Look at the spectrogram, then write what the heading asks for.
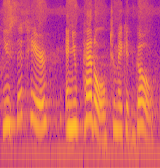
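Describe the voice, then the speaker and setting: High-voiced older woman from france, children's author showing pictures, gentle explaining, a little background hiss. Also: animated, unhurried. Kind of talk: slideshow talk for children.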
